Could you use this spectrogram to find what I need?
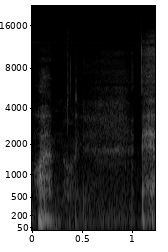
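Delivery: barely audible voiceless whisper; hushed whispered reply. Real, not acted. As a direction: whisper back, extremely soft. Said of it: "Why are we whispering".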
